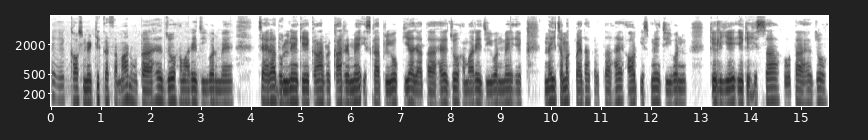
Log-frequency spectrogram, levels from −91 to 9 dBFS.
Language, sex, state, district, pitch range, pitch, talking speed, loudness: Hindi, male, Uttar Pradesh, Hamirpur, 120-130 Hz, 125 Hz, 160 wpm, -16 LUFS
